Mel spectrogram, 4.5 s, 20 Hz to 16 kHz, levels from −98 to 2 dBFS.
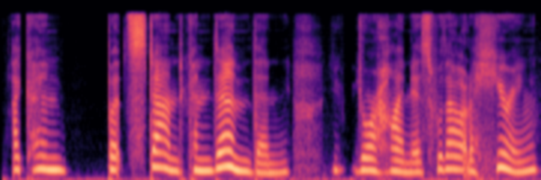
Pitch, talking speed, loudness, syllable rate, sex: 230 Hz, 145 wpm, -17 LUFS, 4.3 syllables/s, female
